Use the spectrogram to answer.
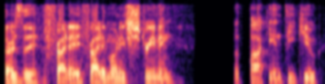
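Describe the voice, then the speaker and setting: A man's voice: medium pitch, steady tone, moderate pace, bright, forceful tone, no echo, highs cut off. A man hosting a live trading stream in laid-back, casual chat, laughing often and filling his talk with "like" and "man". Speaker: stream host.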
